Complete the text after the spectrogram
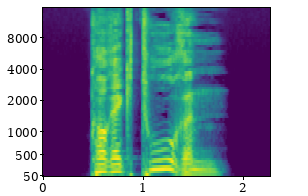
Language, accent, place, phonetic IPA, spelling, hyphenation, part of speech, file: German, Germany, Berlin, [ˌkɔʁɛkˈtuːʁən], Korrekturen, Kor‧rek‧tu‧ren, noun, De-Korrekturen.ogg
- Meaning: plural of Korrektur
